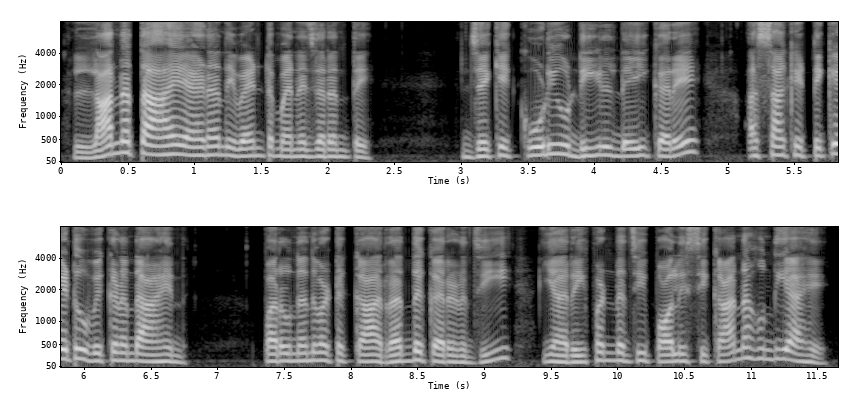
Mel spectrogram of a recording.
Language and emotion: Sindhi, disgusted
